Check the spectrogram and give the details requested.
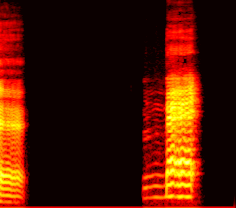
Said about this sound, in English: You goddamn goats out here? Oh, we haven't heard the goats in a while. There's a lot of them.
